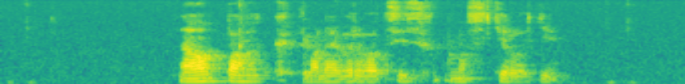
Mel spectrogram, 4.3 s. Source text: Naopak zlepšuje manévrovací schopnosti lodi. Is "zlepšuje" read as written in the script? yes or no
no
